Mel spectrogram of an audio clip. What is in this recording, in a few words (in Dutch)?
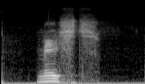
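"meest" Dutch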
